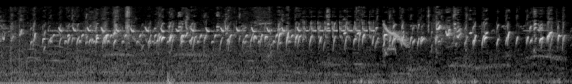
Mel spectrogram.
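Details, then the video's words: Several European goldfinches in a collective twittering chorus, used to coax mating song from males and females; continuous overlapping high tinkling trills and rapid chirps run throughout, thinning slightly near the end. "بتبتة حسون جماعية ضرورية لعلاج سكوت+تحفيز إنات لحسون قوى بتبتة جماعية لتحفيز حسون على تغريدة تزاوج"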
